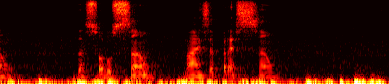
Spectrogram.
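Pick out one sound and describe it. A man speaks calmly into a microphone, as if on an online call.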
